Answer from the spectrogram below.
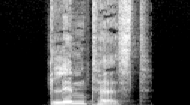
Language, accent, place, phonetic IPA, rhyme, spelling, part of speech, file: German, Germany, Berlin, [ˈɡlɪmtəst], -ɪmtəst, glimmtest, verb, De-glimmtest.ogg
- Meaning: inflection of glimmen: 1. second-person singular preterite 2. second-person singular subjunctive II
